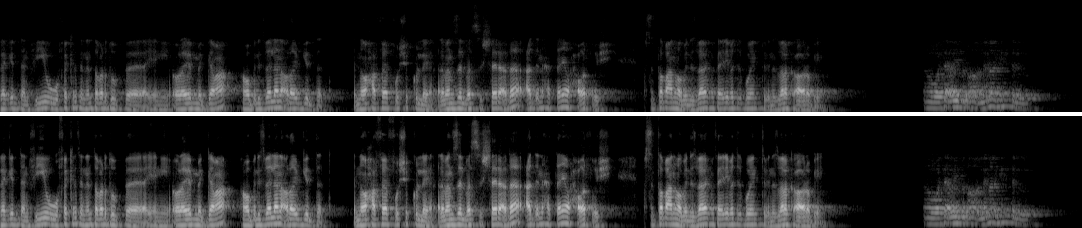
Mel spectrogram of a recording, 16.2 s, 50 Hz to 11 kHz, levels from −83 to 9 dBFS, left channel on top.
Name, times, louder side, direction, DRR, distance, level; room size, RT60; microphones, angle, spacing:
voice 1, 0.0-4.9 5.3-9.1 9.7-12.4, right 6 dB, 75° right, 0.5 m, -28 dB
voice 2, 13.8-15.4, equal, 20° right, 2.5 m, -40 dB
14.0 x 9.4 x 7.9 m
head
